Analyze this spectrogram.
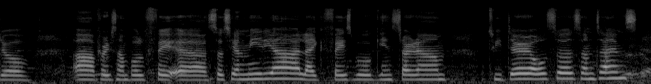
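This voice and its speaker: Her fairly high pitch holds fairly even intonation as this woman keeps a moderate pace. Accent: Spanish. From southern Spain, near Seville. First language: Spanish. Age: 20s. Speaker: volunteer. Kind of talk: radio interview.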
